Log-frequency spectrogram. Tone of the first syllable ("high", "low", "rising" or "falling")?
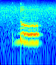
high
